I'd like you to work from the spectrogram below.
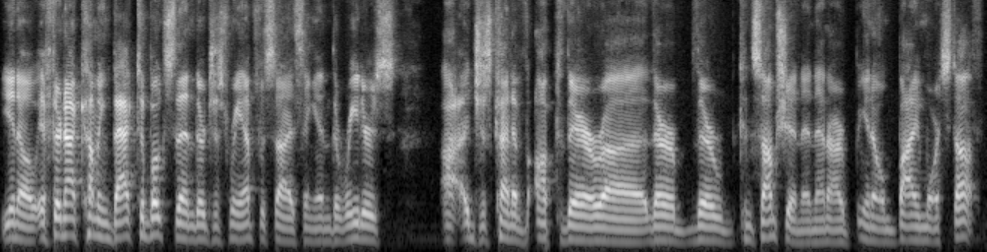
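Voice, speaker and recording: Guy hosting a chat show, normal pitch, very dry audio, casual and super affirming. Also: normal speed, fairly bright tone, no echo. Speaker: interviewer and host.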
